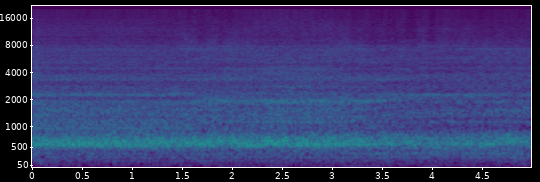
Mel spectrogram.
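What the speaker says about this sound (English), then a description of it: "So with your hairdryer, again," A hairdryer blows steadily on a gel printing plate, a loud, close, continuous whirring rush of air that holds the same level throughout, with no voices.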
